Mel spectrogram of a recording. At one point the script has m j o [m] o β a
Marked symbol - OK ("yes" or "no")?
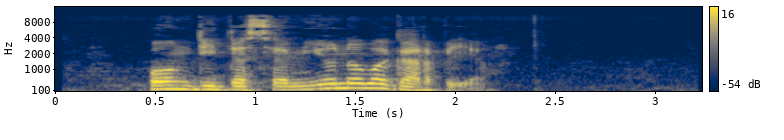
no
